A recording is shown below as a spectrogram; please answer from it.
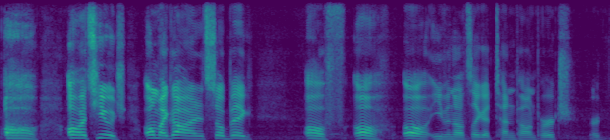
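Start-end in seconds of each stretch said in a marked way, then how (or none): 0.0-4.3 higher, louder hammed-up fish excitement; mock excitement. Mocking fishing YouTubers freaking out over a tiny fish, hammed up. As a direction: overreact like a YouTuber hooking a fish. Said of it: "and you go".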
